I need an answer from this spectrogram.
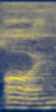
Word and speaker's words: Ayn: popularly known but her first name is actually pronounced an it's a YN she immigrated from Russia to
